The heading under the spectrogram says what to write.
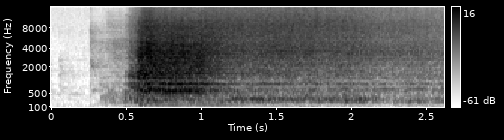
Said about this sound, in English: Just then, they heard the toilet flush down the hall.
